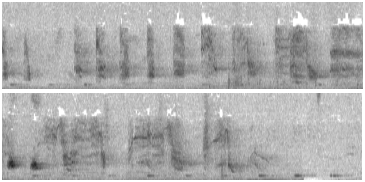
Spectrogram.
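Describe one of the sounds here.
Monkeys shriek and squeal loudly nearby.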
